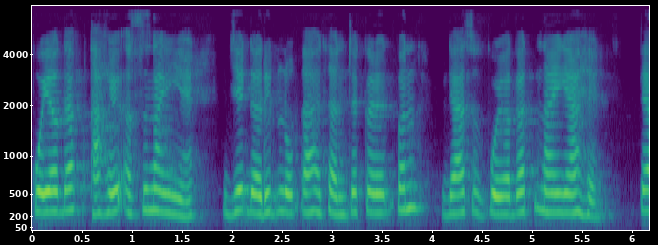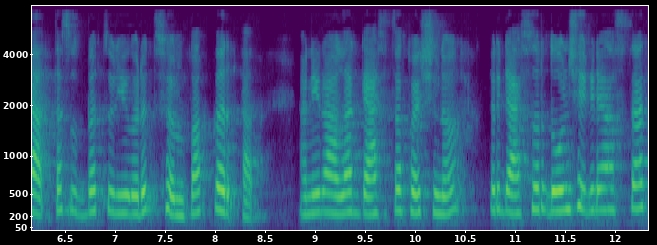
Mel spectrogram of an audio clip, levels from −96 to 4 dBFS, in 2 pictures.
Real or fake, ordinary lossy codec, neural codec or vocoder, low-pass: fake; none; autoencoder, 22.05 kHz, a latent of 192 numbers a frame, VITS, trained on one speaker; 7.2 kHz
